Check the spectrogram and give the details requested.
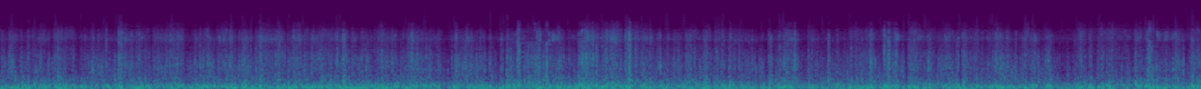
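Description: Steady running rumble of a Rhaetian Railway narrow-gauge passenger train on the rails, with wind buffeting the microphone.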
